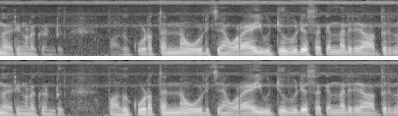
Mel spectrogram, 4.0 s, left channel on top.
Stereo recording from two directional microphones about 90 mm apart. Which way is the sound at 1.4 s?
45° right (ahead or behind).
